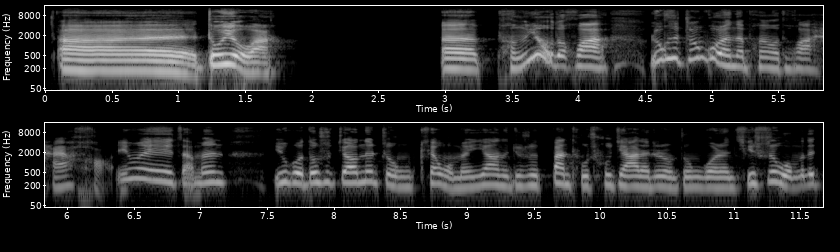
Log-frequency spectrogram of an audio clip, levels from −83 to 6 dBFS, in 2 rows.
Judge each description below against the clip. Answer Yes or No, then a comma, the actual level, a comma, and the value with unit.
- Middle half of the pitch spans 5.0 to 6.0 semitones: Yes, average, 5.3 semitones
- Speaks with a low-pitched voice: No, high, 210 Hz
